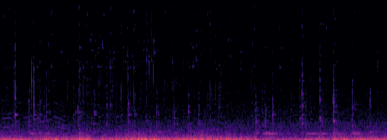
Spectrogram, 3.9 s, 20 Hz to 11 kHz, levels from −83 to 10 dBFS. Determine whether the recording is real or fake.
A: real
